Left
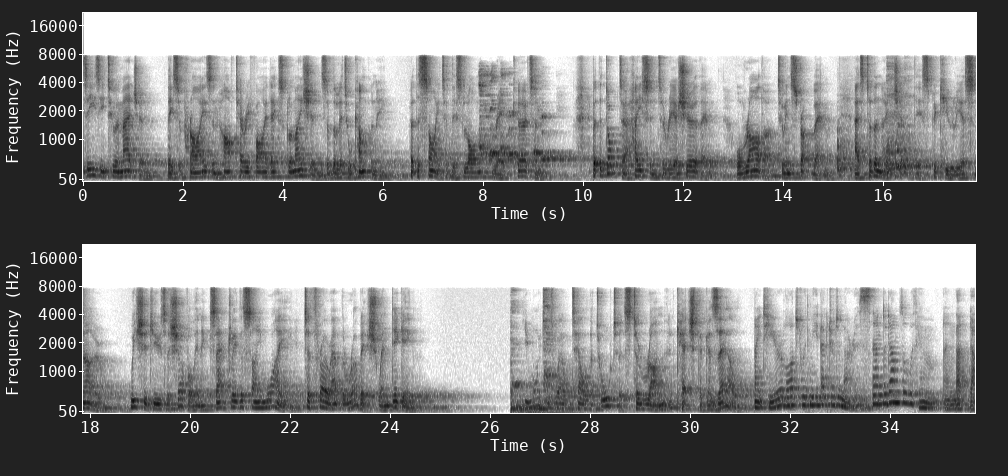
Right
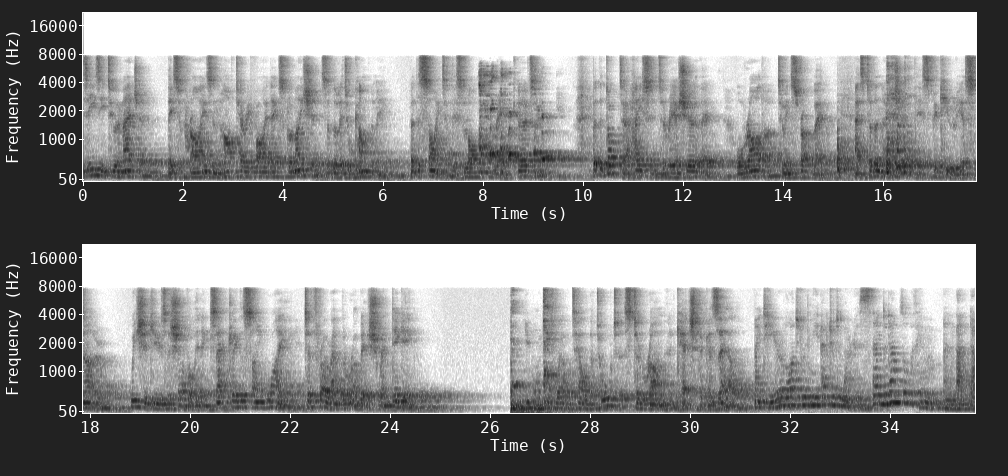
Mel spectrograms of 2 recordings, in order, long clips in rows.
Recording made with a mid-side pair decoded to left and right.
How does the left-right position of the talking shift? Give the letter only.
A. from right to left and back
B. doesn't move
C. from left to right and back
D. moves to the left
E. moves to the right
B.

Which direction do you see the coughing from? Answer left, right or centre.
centre.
